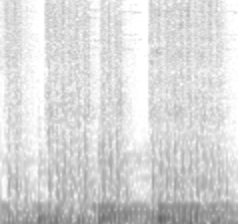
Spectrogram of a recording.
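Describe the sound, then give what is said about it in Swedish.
Rapid twin-barrelled machine-gun fire from a Swedish armoured car rattles out in loud, sustained bursts, with brief breaks between volleys, harsh with no voices, outside the post office in central Elisabethville. “I en svensk pansarbil, beväpnad med kulspruta, sitter Ernst Turdin utanför postkontoret”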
